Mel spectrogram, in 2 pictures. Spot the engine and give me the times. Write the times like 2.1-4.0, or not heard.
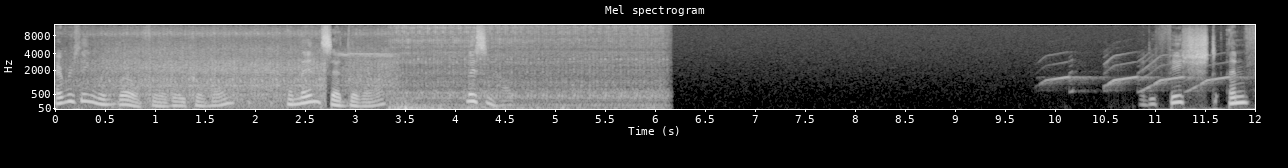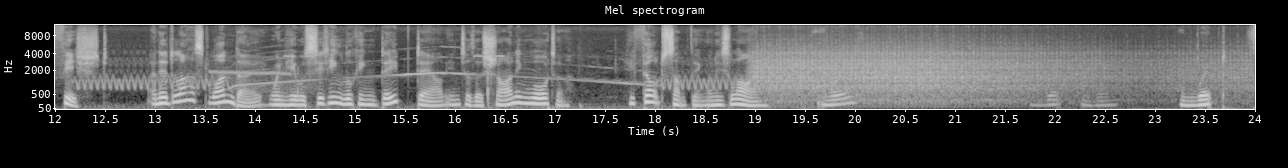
0.0-6.2, 18.9-23.9.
